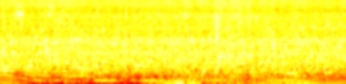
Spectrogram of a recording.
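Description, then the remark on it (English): Someone wades barefoot across the shallow Calore river, with steady rushing and splashing water filling the scene and a low murmur underneath. “We were forced to leave our shoes and to cross the water.”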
